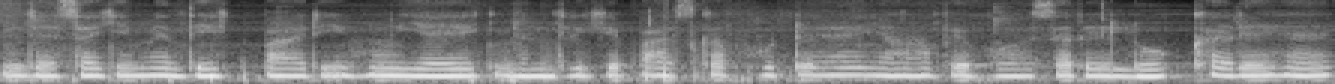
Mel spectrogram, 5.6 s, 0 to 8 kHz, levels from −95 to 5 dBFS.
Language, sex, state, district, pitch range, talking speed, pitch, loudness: Hindi, female, Bihar, Katihar, 205-220 Hz, 235 wpm, 215 Hz, -13 LUFS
